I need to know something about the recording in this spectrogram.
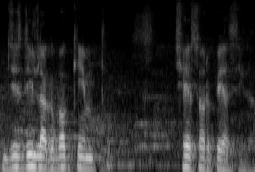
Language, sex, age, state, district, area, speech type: Punjabi, male, 30-45, Punjab, Patiala, urban, spontaneous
